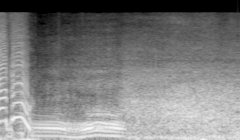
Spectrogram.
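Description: An SUV's engine note rising and falling, then its engine and tyre noise rushing past close by.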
